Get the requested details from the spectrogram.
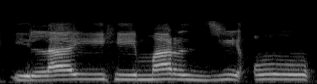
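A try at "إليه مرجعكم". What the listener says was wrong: Marji'ukum. Nggak ada yang panjang. Nggak ada yang panjang. marji'ukum. Panjang hanya. Panjang. Ilaihi marji'ukum. Tuh enggak gitu ya. Itu karena ini aja biar keluar gitu ya. Tapi enggak boleh begitu bacanya nih ya. Ilaihi marji'ukum jami'a gitu.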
